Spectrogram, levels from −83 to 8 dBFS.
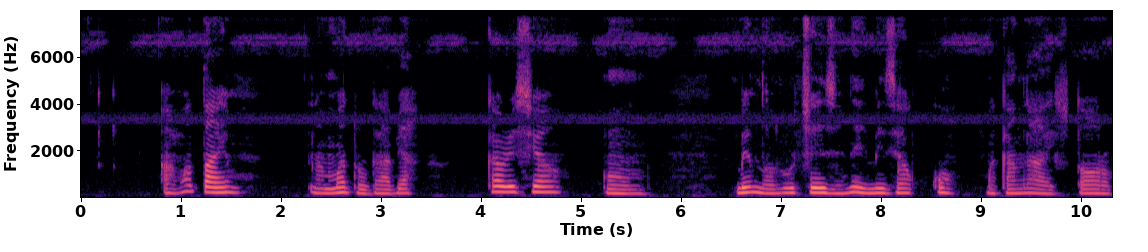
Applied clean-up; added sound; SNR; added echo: none; none; none; none.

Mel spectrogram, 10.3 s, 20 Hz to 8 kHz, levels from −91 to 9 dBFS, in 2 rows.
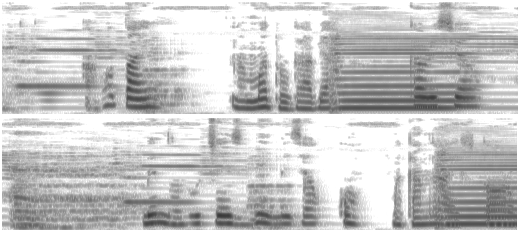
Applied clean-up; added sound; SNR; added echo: classical method log-MMSE.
